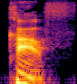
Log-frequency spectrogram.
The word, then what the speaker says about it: calf: ऐसे 3-3 अल्फाज तलाश करके लिखिए जिनमें L, D, G और T साइलेंट हो। L, calf, walk, talk.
